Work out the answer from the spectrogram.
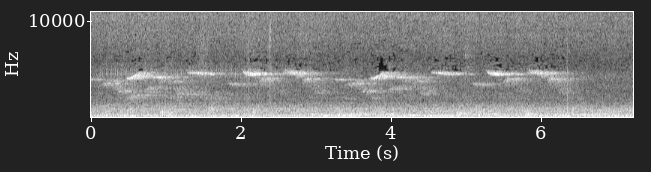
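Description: Birds chirping repeatedly, a string of short, high chirps, over a steady low hum of outdoor background noise.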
